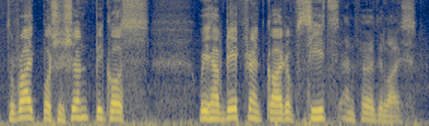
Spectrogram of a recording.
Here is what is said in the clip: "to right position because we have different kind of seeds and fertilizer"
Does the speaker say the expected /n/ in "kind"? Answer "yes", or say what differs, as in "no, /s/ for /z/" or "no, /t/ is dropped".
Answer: no, /n/ is dropped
